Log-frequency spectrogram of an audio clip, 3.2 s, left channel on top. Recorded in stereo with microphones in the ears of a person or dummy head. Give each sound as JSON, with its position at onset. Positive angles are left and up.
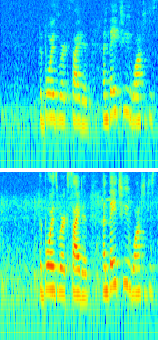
{"t": 0.8, "sound": "a woman speaking", "side_deg": -35, "distance_m": 0.8}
